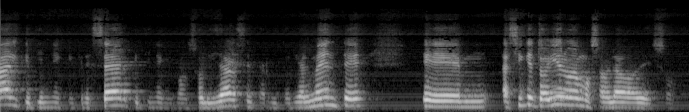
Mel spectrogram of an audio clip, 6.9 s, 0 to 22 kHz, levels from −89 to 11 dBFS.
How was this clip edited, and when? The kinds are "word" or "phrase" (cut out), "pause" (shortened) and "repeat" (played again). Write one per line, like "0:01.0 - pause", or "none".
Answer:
none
